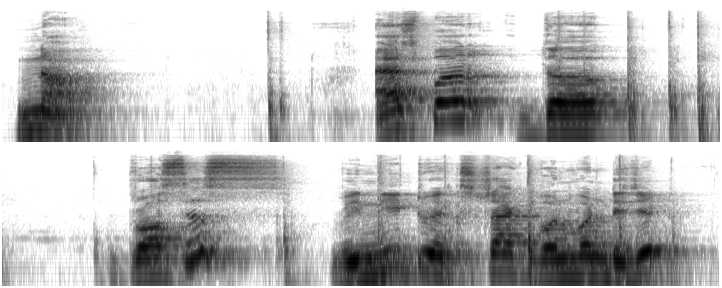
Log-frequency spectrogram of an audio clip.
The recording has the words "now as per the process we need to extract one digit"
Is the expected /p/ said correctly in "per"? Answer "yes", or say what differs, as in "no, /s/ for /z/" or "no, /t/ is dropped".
no, /f/ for /p/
